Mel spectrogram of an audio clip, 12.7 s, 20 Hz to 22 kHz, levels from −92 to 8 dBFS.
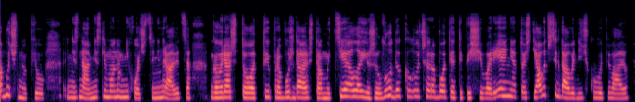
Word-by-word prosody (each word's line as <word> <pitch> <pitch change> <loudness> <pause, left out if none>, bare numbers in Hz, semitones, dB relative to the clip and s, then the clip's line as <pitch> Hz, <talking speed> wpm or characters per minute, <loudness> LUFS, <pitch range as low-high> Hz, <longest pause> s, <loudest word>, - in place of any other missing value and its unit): обычную 240 -7 -1
пью, 185 -2 -4 0.4
не 215 -1 -2
знаю, 200 -4 +1
мне 205 +2 +1
с 220 +3 -13
лимоном 230 -1 +2
не 230 - +2
хочется, 190 -1 -5
не 195 +1 +1
нравится. 190 -1 0 0.4
Говорят, 210 +2 +4
что 200 -2 +3
ты 230 -1 -3
пробуждаешь 205 -1 +1
там 190 -1 0
и - - -2
тело, 245 +3 +3
и 215 -3 +1
желудок 245 +8 0
лучше 245 +1 -4
работает, 225 -2 -1
и - - -2
пищеварение, 200 +6 0
то - - -4
есть 205 0 -7
я 220 +1 +5
вот 315 - -4
всегда 230 - +2
водичку 190 +2 -6
выпиваю. 190 -1 -3
210 Hz, 145 wpm, -23 LUFS, 195-230 Hz, 0.4 s, я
